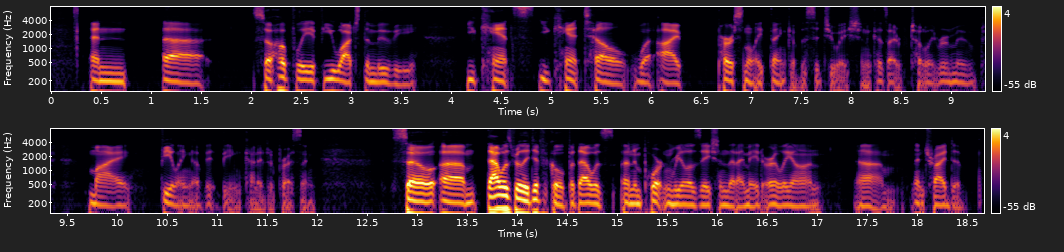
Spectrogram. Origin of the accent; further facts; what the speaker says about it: Cyprus; I grew up overseas in Cyprus. My parents were both missionaries, actually, and my mom's from Reno.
